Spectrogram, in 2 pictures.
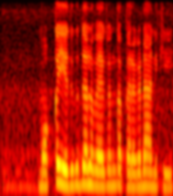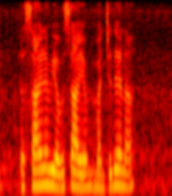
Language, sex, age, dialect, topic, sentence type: Telugu, female, 18-24, Utterandhra, agriculture, question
